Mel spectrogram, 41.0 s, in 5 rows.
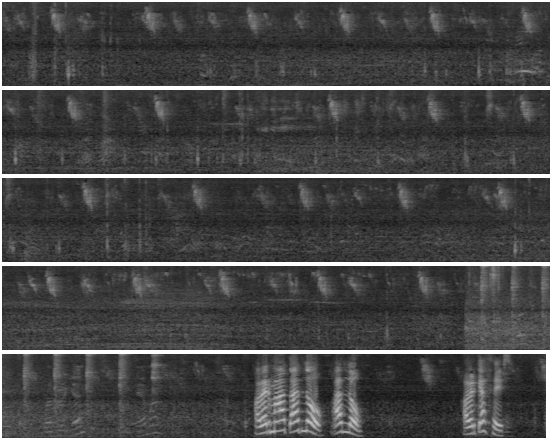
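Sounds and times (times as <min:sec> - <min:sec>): faint bird chirps: 0:10.2 - 0:14.4.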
